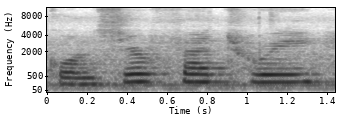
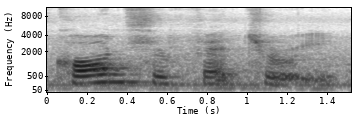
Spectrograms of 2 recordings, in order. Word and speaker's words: conservatory: For example, the correct one is conservatory. The incorrect is conservatory.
